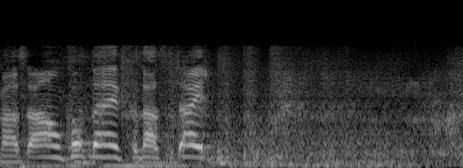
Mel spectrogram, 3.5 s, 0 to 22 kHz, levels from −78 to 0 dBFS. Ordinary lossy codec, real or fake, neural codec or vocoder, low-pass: none; fake; codec, 16 kHz, 1 kbps, X-Codec, HuBERT features, trained on LibriSpeech; 7.2 kHz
